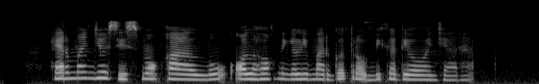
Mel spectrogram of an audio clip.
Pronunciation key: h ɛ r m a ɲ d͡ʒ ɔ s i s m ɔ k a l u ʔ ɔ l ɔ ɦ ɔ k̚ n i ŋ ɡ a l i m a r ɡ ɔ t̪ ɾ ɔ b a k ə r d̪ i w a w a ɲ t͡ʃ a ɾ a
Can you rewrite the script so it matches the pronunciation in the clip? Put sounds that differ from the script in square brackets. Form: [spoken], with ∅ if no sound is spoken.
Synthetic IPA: h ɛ r m a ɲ d͡ʒ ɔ s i s m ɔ k a l u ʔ ɔ l ɔ ɦ ɔ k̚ n i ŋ ɡ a l i m a r ɡ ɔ t̪ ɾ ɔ b [i] k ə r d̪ i w a w a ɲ t͡ʃ a ɾ a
